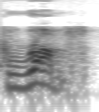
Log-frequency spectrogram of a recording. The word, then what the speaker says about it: Rumpff: Yes, this is Eric Rumpf calling. I'm calling from Beaverton, Ohio. The last name is spelled R-U-M-P-F-F.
